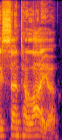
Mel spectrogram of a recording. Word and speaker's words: Santaolalla: different attempts at pronouncing i always say centalia very good very very close very very the only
